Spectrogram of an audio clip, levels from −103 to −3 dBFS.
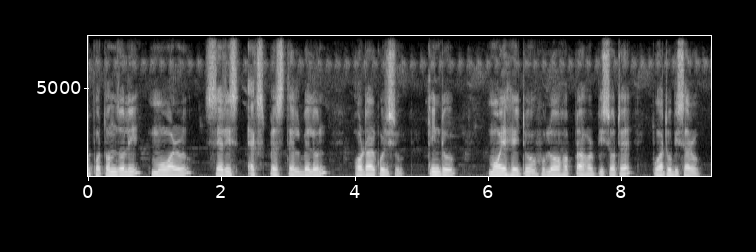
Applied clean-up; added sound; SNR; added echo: none; none; none; none.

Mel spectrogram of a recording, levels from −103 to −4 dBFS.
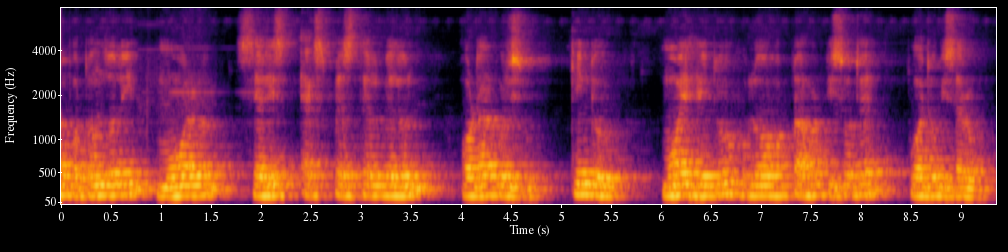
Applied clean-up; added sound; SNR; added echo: neural separator model SepFormer DNS4.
